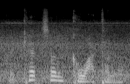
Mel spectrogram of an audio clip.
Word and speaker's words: Quetzalcoatl: It's the Quetzalcoatl livery. The Aztec Dragon on the 787. Hopefully this one parks at gate 3. I think we have gate 3 open. Quetzalcoatl. Took me a long time to pronounce that correctly.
